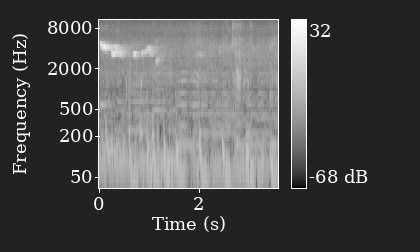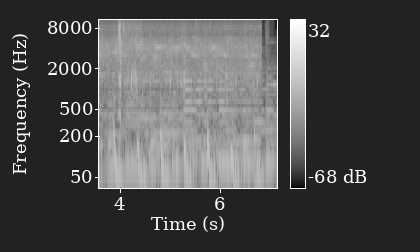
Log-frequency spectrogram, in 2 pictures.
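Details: Narcissus flycatcher around Abashiri, Hokkaido, in early May: a bright, high warbled phrase in the first second, played slowed down, then fainter notes over soft background music.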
